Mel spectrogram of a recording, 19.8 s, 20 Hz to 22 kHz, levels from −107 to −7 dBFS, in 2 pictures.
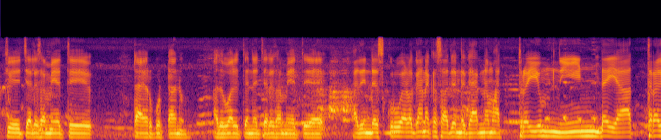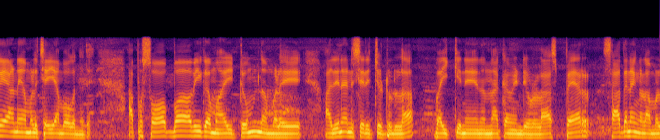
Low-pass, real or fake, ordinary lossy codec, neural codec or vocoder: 7.2 kHz; real; none; none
